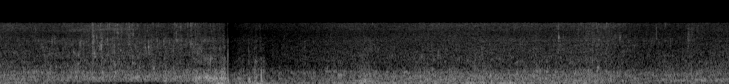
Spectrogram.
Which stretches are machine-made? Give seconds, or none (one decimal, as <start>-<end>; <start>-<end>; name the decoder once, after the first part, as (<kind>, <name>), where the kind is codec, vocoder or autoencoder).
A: none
